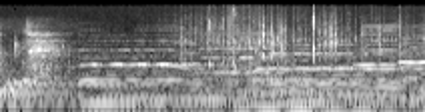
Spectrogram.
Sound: gum squeaks

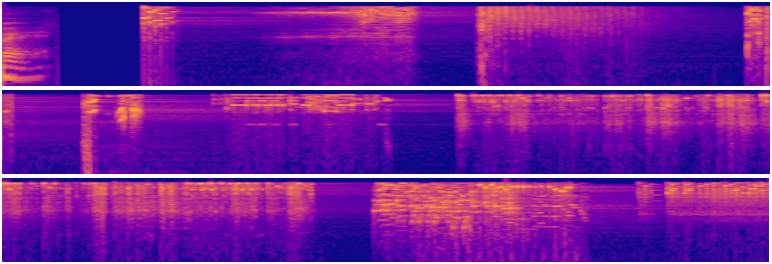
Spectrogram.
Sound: various processed sounds playing

